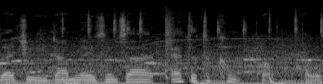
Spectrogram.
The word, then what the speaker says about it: Antetokounmpo: And would you please, for the audience, say his last name? Anyway. Say the last name. Antetokounmpo. Close. Here you go again. Antetokounmpo. Antetokounmpo. But even it's Antetokounmpo. It's like a like a food, like a beef.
